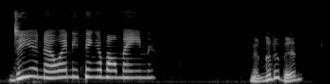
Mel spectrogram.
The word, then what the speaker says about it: Maine: it yeah I mean it's the same way that we say main right just like Main Street or the main point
